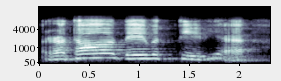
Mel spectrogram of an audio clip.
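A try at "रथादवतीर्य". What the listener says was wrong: Ratha Davatirya, no ekara there. Ratha Davatirya. Okay, Ava Upasarga, so Avatirya, like that. Now, Rathat has become Ratad due to softening of Jashtva. So there is a Jashtva Sandhi there. Ratad plus Avatirya, Ratad Avatirya.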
